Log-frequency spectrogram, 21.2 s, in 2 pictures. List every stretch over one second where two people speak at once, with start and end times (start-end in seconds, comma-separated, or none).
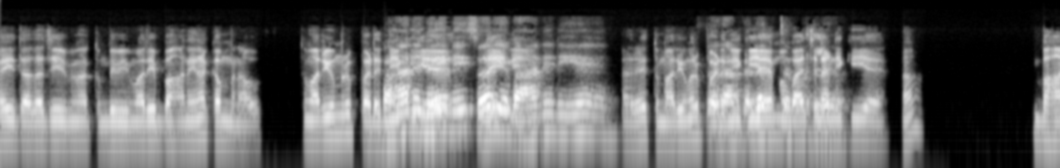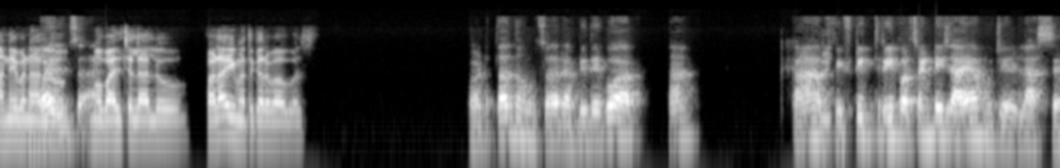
3.8-5.4, 7.1-8.4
